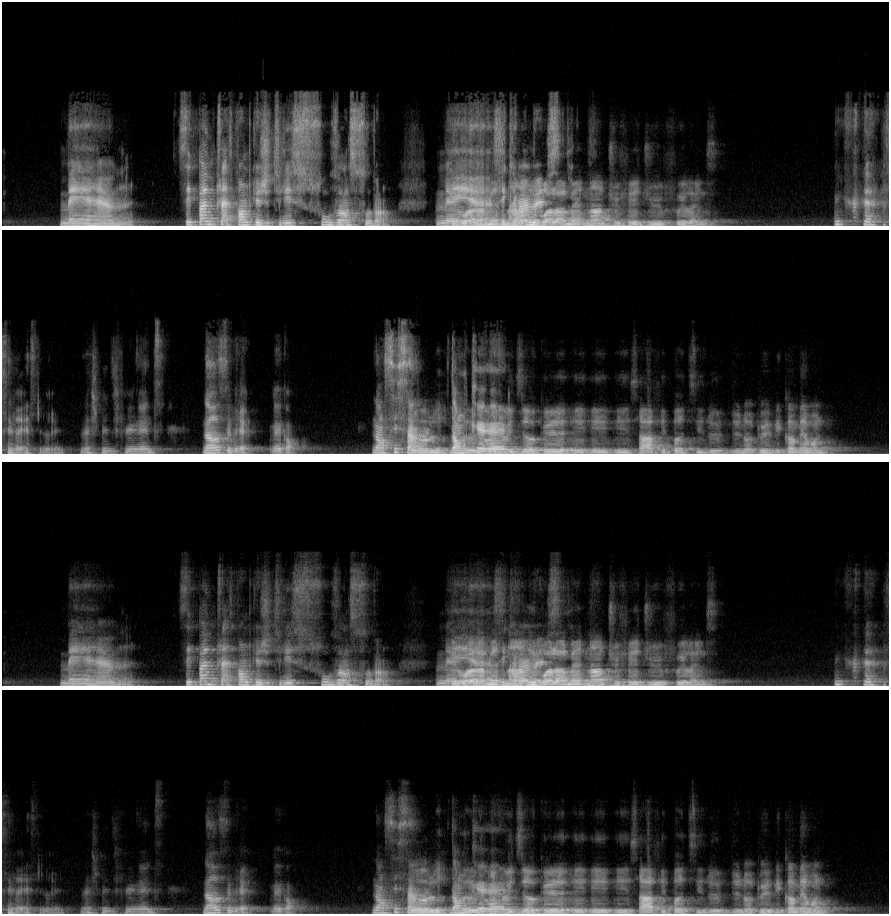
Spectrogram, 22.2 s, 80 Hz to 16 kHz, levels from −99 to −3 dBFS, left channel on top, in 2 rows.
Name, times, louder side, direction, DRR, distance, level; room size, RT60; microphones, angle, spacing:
voice 1, 0.7-1.7 2.2-4.9 5.4-6.8 10.4-13.0 13.6-14.8 15.7-16.4 16.7-17.4, left 5 dB, 80° left, 0.6 m, -29 dB
voice 2, 5.6-8.8 16.2-21.4, right 1 dB, 10° right, 1.6 m, -29 dB
26.5 x 11.0 x 3.4 m
head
